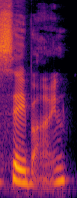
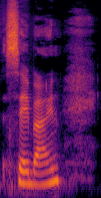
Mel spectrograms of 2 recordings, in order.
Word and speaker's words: Sabine: It is Griffin and Sabine, or Sabine, but I believe I've always heard it pronounced Sabine in this context.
